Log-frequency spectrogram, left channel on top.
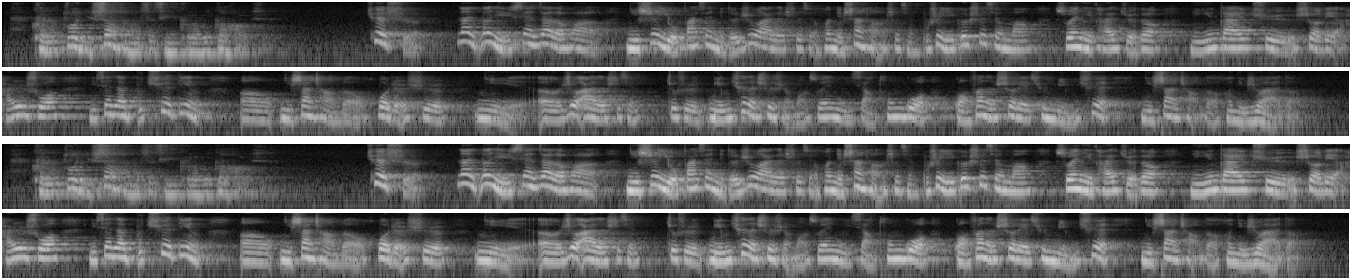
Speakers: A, on the left; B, on the right.
A: 可能做你擅长的事情可能会更好一些。
B: 确实，那那你现在的话，你是有发现你的热爱的事情和你擅长的事情不是一个事情吗？所以你才觉得你应该去涉猎，还是说你现在不确定，嗯、你擅长的或者是你呃热爱的事情就是明确的是什么？所以你想通过广泛的涉猎去明确你擅长的和你热爱的。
